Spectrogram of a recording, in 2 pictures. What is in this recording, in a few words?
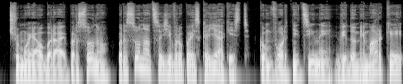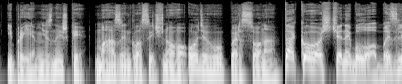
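Ukrainian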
